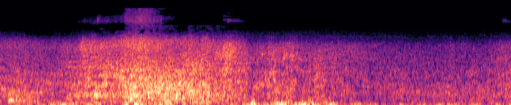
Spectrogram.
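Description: Small waves breaking and washing up a sandy shore, with wind buffeting the microphone. The wash swells about two seconds in, peaks around three, then eases off.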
